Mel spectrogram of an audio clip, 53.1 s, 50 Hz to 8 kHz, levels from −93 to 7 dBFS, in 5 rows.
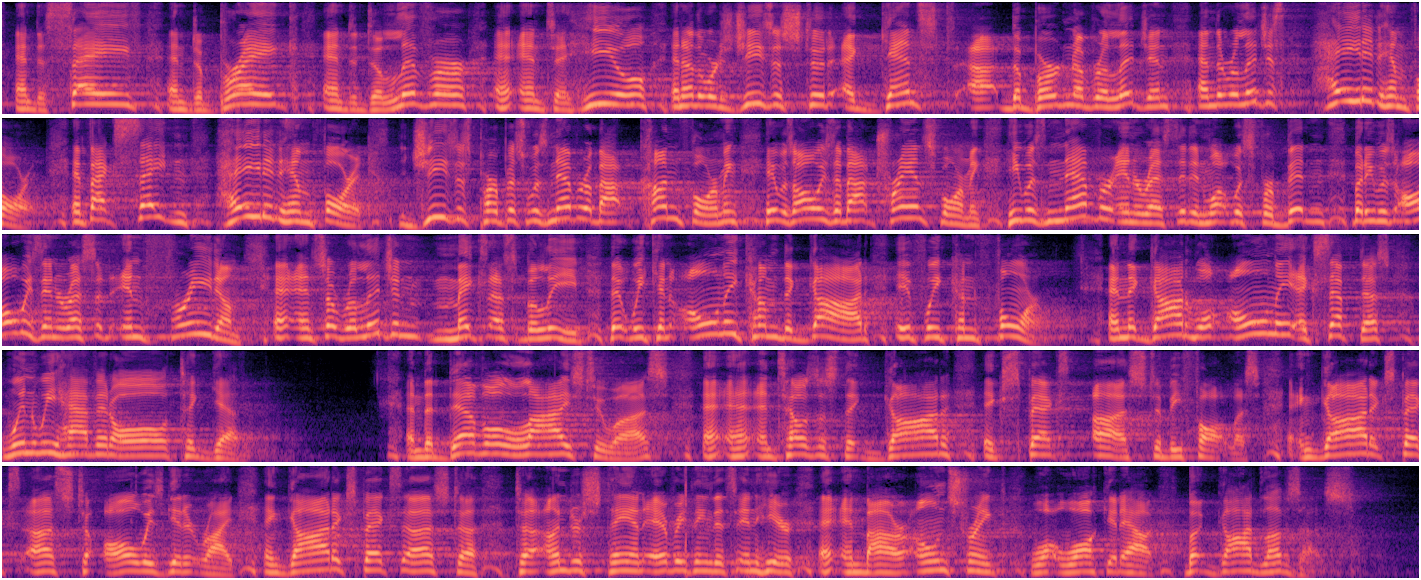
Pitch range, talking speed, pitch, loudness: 175-225 Hz, 165 wpm, 200 Hz, -17 LUFS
